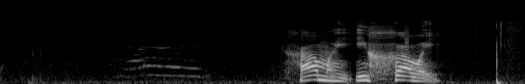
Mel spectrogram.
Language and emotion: Russian, angry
